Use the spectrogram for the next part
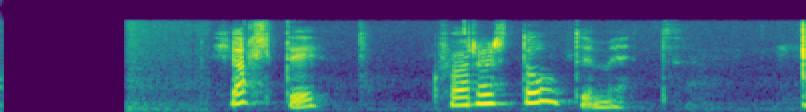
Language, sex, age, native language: Icelandic, female, 20-29, Icelandic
